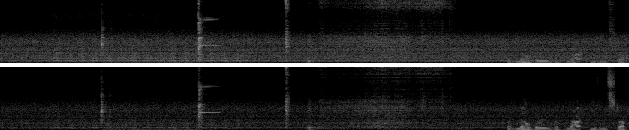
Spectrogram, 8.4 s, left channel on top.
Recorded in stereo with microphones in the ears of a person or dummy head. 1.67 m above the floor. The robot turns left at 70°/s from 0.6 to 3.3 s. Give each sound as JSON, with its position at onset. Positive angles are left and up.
{"t": 1.3, "sound": "a microwave", "side_deg": -40, "distance_m": 1.2}
{"t": 3.8, "sound": "a splash", "side_deg": 5, "distance_m": 1.8}
{"t": 6.8, "sound": "a man speaking", "side_deg": -60, "distance_m": 0.5}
